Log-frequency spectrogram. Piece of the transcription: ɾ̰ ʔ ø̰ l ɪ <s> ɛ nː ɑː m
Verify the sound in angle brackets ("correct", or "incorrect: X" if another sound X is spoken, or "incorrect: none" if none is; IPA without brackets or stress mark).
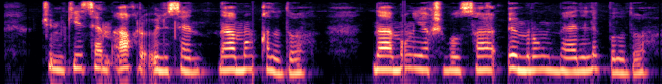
correct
